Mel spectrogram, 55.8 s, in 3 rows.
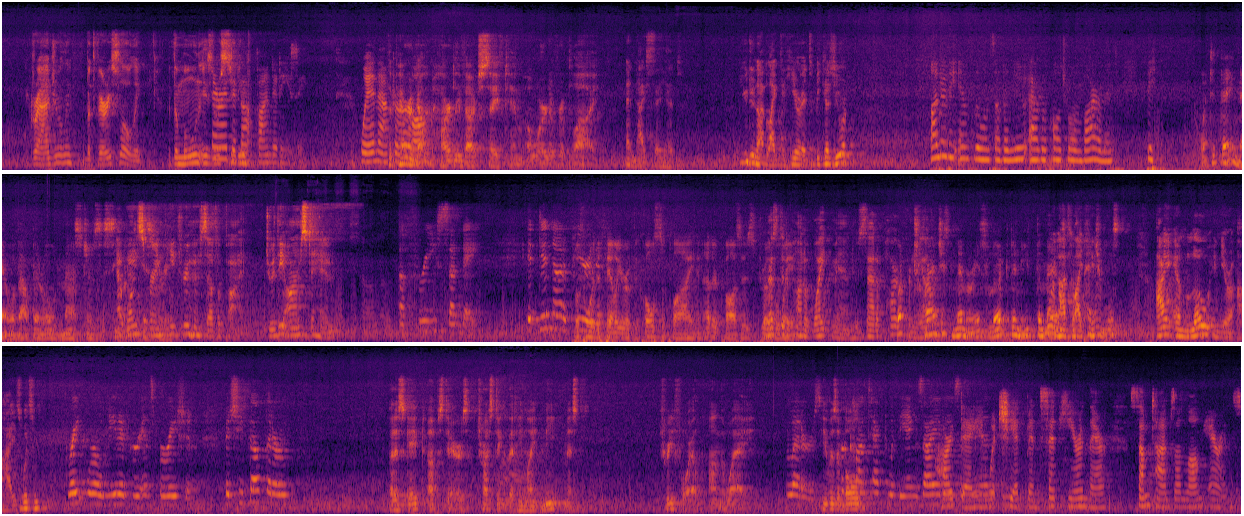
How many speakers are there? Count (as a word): ten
